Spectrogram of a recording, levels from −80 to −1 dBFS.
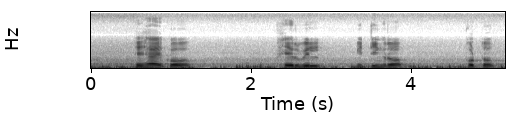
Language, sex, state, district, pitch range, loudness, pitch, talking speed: Odia, male, Odisha, Malkangiri, 155-170 Hz, -17 LUFS, 165 Hz, 80 wpm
